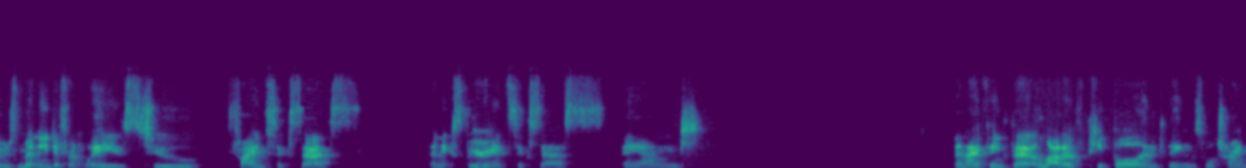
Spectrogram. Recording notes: This episode we Zoom-ed up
